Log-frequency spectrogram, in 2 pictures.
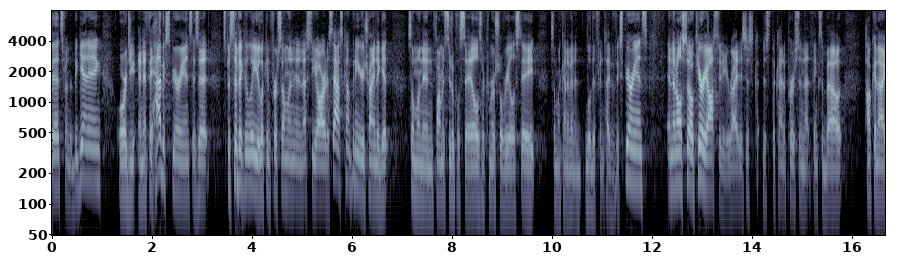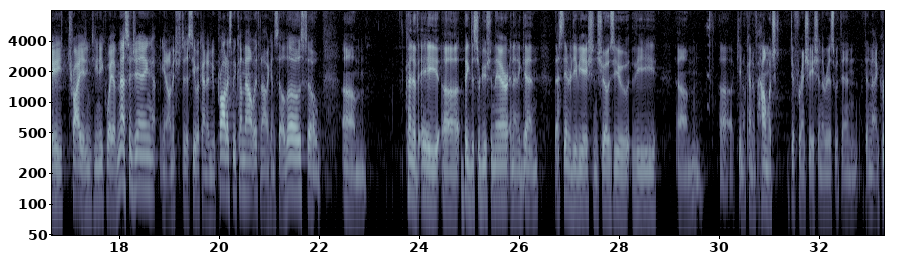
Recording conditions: live audience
